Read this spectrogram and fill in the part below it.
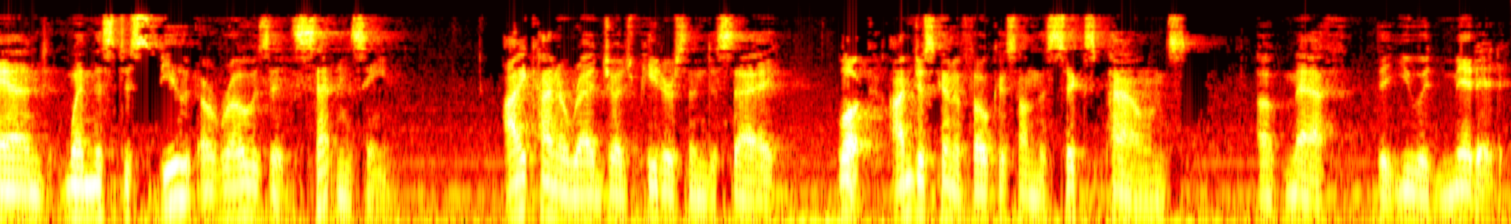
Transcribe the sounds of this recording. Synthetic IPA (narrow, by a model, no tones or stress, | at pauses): ɨ̃nwɨ̃nðɪsd̥ɨspjʉɾə˞oʊzɨtsɛ̃nʔn̩sḭ̃n | ʔaɪkʰãɪ̃ndɨɹɛd̚d͡ʒʌd͡ʒ̥pʰiɾə˞sɨ̃ntɨseɪlʊkʔã̰ɪ̃md͡ʒʌsɡ̥ʌñɨfoʊkɨsn̩ðɨsɪkspʰãʊ̃ndz̥ | ʔʌvmɛθ | ðɨt͡ʃɨɨd̚mɪɾɪ̰d̥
